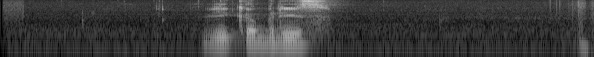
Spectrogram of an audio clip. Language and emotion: Russian, neutral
